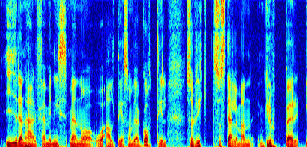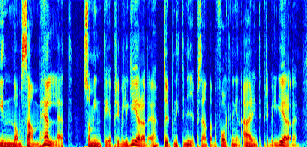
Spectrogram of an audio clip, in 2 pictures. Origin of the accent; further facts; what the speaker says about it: Stockholm, Stockholm County, Sweden; moved away as an adult; Vi som är stockholmare, vi känner ju liksom att ah, vi, nu har inte jag bott i Sverige på 15 år nästan, så att jag känner inte mig som en stockholmare och jag känner mig inte som en svensk heller.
